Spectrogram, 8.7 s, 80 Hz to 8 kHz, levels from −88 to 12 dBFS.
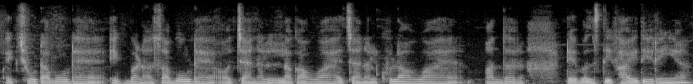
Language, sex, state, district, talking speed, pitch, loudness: Hindi, female, Bihar, Vaishali, 175 wpm, 175 Hz, -18 LUFS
